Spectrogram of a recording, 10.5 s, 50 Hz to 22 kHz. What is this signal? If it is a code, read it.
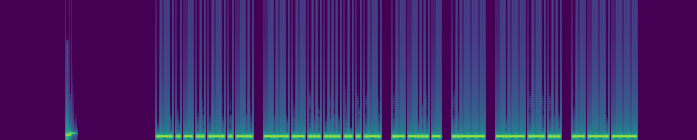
Morse code, heard as a keyed tone, about 40 wpm, 700 Hz. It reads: RETIRED CASHIER ABT 2 YRS AGO
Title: K1USN SST QSO Practice 40wpm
